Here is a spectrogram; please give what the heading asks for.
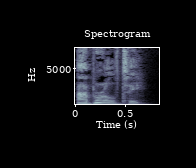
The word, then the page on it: admiralty: British English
